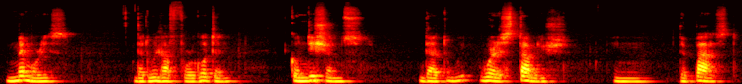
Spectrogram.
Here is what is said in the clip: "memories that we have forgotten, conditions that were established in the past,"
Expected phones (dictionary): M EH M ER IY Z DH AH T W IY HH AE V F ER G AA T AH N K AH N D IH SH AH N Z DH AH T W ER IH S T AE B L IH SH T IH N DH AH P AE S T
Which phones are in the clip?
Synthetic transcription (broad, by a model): M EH M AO IY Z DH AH T W IY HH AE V F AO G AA T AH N K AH N D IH SH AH N S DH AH T W ER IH S T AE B L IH SH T IH N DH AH P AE S T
